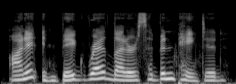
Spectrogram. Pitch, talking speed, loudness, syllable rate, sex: 210 Hz, 230 wpm, -16 LUFS, 5.2 syllables/s, female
